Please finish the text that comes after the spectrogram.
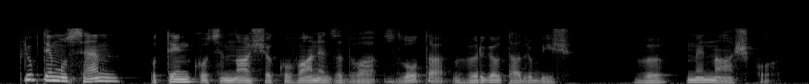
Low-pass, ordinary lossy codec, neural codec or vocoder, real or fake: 5.4 kHz; AAC, 48 kbps; none; real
